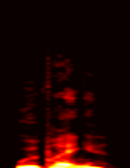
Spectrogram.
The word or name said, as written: udbringe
